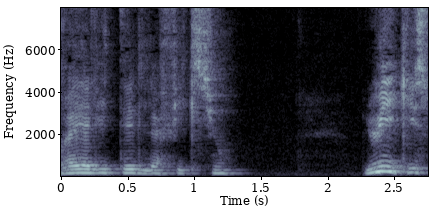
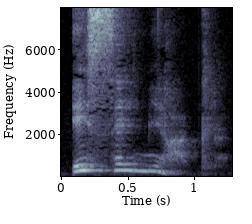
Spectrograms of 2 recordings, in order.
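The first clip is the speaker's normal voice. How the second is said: whisper; 4 semitones higher than usual. Acted. Whispered miracle announcement.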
